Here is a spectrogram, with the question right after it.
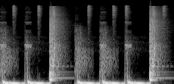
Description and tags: Food Beats 5
Roland MC-303 drumkit.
